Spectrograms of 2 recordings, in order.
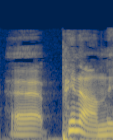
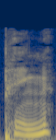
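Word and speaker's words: Ping (平): Pinan is written using two characters. The first character is pronounced Ping in Chinese, specifically Mandarin, Pin by the Okinawans, and He in Japanese.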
